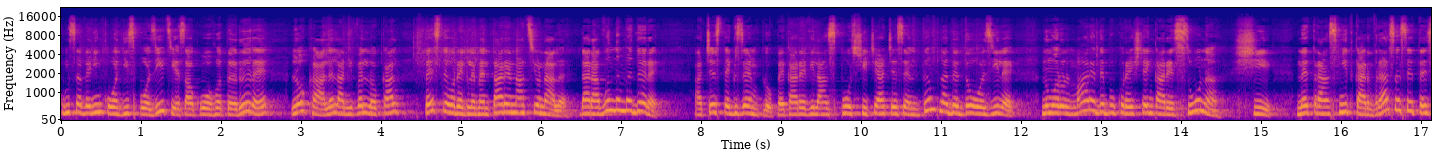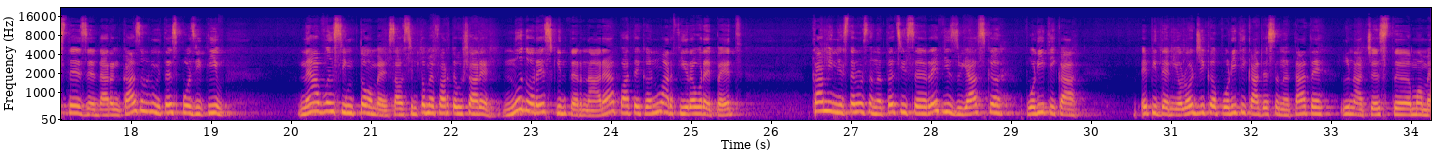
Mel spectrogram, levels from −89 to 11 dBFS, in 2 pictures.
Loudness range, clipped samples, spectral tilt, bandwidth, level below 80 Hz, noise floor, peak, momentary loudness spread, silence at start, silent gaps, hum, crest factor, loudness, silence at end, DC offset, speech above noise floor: 2 LU; under 0.1%; -4 dB/octave; 16.5 kHz; -64 dBFS; -53 dBFS; -6 dBFS; 5 LU; 0 s; none; none; 12 dB; -17 LUFS; 0 s; under 0.1%; 37 dB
